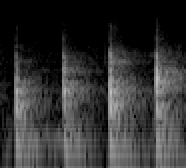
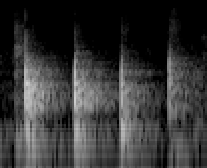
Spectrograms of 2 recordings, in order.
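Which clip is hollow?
The first.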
